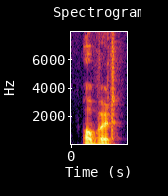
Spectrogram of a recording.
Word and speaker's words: obair: So, we have in Munster abhus, eala, and obair, all with initial stress.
